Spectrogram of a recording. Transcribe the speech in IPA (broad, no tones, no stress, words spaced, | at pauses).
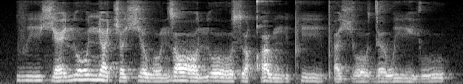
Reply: viːçɛʎoː ɲɐcə çə wonzɔː ʎoːsu qʼu ŋipʰiːpʼɐçoː dəːwiːjuː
